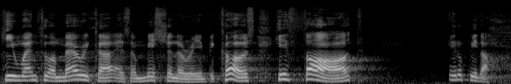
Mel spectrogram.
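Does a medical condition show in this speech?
Yes: cleft lip and palate; congenital, severe.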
